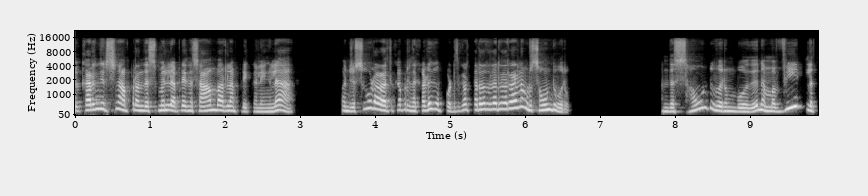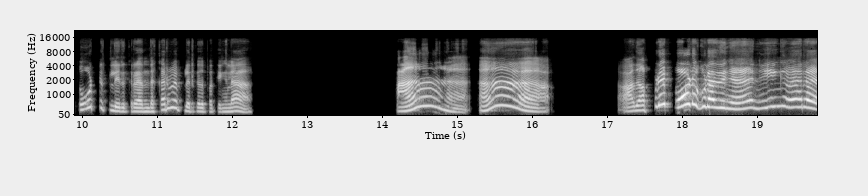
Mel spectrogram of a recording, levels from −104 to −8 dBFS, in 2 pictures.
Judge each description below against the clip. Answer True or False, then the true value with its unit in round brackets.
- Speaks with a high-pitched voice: True (235 Hz)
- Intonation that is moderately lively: False (8.8 semitones)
